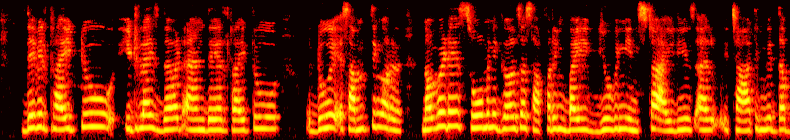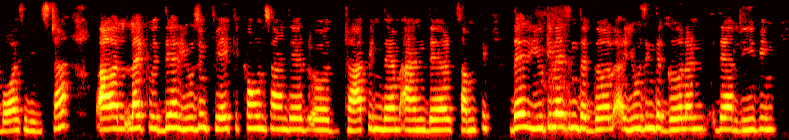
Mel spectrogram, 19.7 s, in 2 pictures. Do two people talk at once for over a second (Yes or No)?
No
